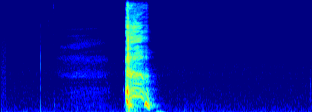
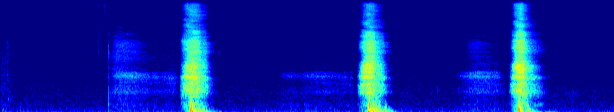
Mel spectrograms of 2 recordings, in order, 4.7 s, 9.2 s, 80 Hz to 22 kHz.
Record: cough_length: 4.7 s
cough_amplitude: 10660
cough_signal_mean_std_ratio: 0.19
exhalation_length: 9.2 s
exhalation_amplitude: 9132
exhalation_signal_mean_std_ratio: 0.24
survey_phase: beta (2021-08-13 to 2022-03-07)
age: 45-64
gender: Female
wearing_mask: 'No'
symptom_none: true
smoker_status: Never smoked
respiratory_condition_asthma: false
respiratory_condition_other: false
recruitment_source: REACT
submission_delay: 1 day
covid_test_result: Negative
covid_test_method: RT-qPCR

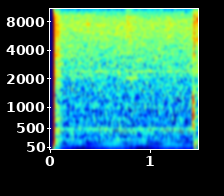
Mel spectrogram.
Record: cough_length: 1.5 s
cough_amplitude: 593
cough_signal_mean_std_ratio: 0.35
survey_phase: beta (2021-08-13 to 2022-03-07)
age: 65+
gender: Female
wearing_mask: 'No'
symptom_none: true
smoker_status: Never smoked
respiratory_condition_asthma: false
respiratory_condition_other: false
recruitment_source: REACT
submission_delay: 1 day
covid_test_result: Negative
covid_test_method: RT-qPCR
influenza_a_test_result: Negative
influenza_b_test_result: Negative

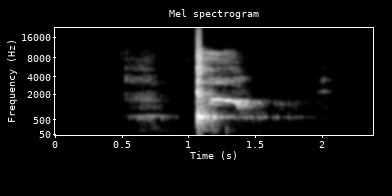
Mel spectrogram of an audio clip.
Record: cough_length: 2.4 s
cough_amplitude: 32768
cough_signal_mean_std_ratio: 0.32
survey_phase: beta (2021-08-13 to 2022-03-07)
age: 18-44
gender: Female
wearing_mask: 'No'
symptom_cough_any: true
symptom_runny_or_blocked_nose: true
symptom_shortness_of_breath: true
symptom_sore_throat: true
symptom_diarrhoea: true
symptom_headache: true
symptom_onset: 4 days
smoker_status: Ex-smoker
respiratory_condition_asthma: false
respiratory_condition_other: false
recruitment_source: Test and Trace
submission_delay: 2 days
covid_test_method: ePCR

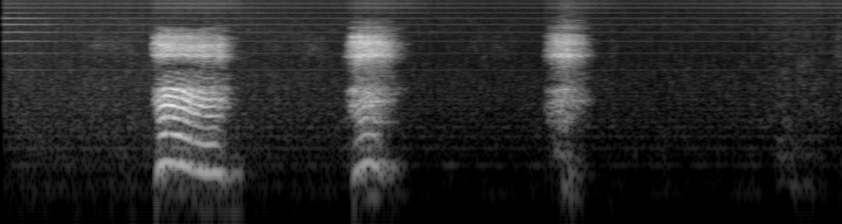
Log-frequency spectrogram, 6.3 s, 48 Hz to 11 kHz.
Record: exhalation_length: 6.3 s
exhalation_amplitude: 23541
exhalation_signal_mean_std_ratio: 0.28
survey_phase: beta (2021-08-13 to 2022-03-07)
age: 65+
gender: Male
wearing_mask: 'No'
symptom_none: true
smoker_status: Ex-smoker
respiratory_condition_asthma: false
respiratory_condition_other: false
recruitment_source: REACT
submission_delay: 3 days
covid_test_result: Negative
covid_test_method: RT-qPCR
influenza_a_test_result: Negative
influenza_b_test_result: Negative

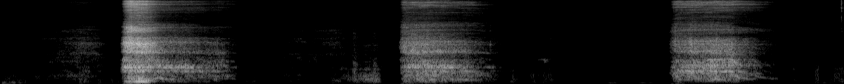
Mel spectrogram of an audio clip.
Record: exhalation_length: 8.4 s
exhalation_amplitude: 32766
exhalation_signal_mean_std_ratio: 0.32
survey_phase: beta (2021-08-13 to 2022-03-07)
age: 45-64
gender: Male
wearing_mask: 'No'
symptom_none: true
symptom_onset: 3 days
smoker_status: Current smoker (11 or more cigarettes per day)
respiratory_condition_asthma: true
respiratory_condition_other: false
recruitment_source: REACT
submission_delay: 2 days
covid_test_result: Negative
covid_test_method: RT-qPCR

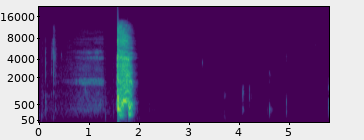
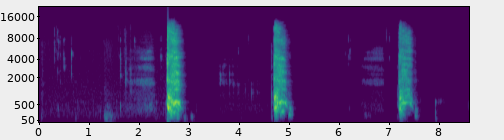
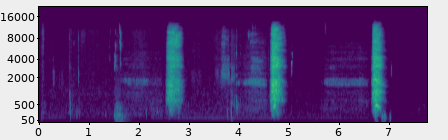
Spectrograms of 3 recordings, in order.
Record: cough_length: 5.8 s
cough_amplitude: 32006
cough_signal_mean_std_ratio: 0.17
three_cough_length: 8.6 s
three_cough_amplitude: 32702
three_cough_signal_mean_std_ratio: 0.2
exhalation_length: 7.8 s
exhalation_amplitude: 16934
exhalation_signal_mean_std_ratio: 0.23
survey_phase: alpha (2021-03-01 to 2021-08-12)
age: 65+
gender: Female
wearing_mask: 'No'
symptom_none: true
smoker_status: Ex-smoker
recruitment_source: REACT
submission_delay: 2 days
covid_test_result: Negative
covid_test_method: RT-qPCR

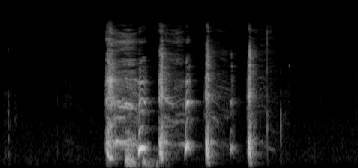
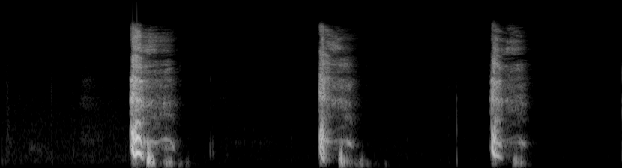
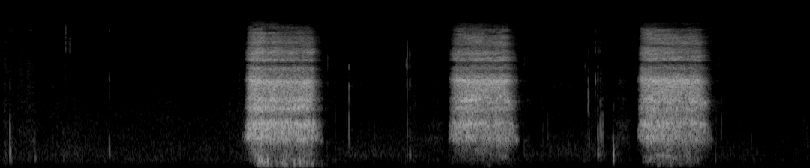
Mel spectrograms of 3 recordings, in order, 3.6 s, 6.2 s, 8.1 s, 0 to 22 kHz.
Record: cough_length: 3.6 s
cough_amplitude: 17176
cough_signal_mean_std_ratio: 0.3
three_cough_length: 6.2 s
three_cough_amplitude: 29176
three_cough_signal_mean_std_ratio: 0.19
exhalation_length: 8.1 s
exhalation_amplitude: 9183
exhalation_signal_mean_std_ratio: 0.42
survey_phase: beta (2021-08-13 to 2022-03-07)
age: 45-64
gender: Female
wearing_mask: 'No'
symptom_fatigue: true
smoker_status: Ex-smoker
respiratory_condition_asthma: false
respiratory_condition_other: false
recruitment_source: REACT
submission_delay: 0 days
covid_test_result: Negative
covid_test_method: RT-qPCR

